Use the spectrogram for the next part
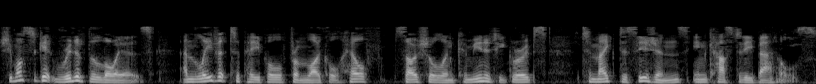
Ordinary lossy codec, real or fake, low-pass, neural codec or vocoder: MP3, 24 kbps; real; 7.2 kHz; none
